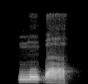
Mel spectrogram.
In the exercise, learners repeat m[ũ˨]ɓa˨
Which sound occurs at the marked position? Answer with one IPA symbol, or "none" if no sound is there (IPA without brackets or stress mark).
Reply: ũ˦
